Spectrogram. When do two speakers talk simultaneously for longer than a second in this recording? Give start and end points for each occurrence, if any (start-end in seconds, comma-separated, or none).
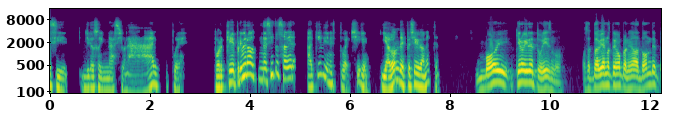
none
